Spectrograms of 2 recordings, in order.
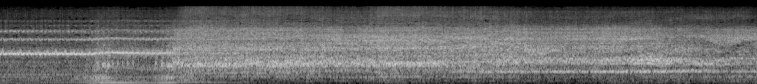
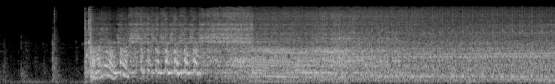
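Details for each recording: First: Old Ford Laser engine revved: loud harsh squeal from a loose, slipping alternator (fan) belt that cuts off sharply; rubber residue from belt wear on the timing cover; fixed by adjusting belt tension. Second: Car engine at idle and revved, headlights on to load the alternator, after adjusting the fan (alternator) belt tension: it catches and runs steadily with no squeal or chirp, and the belt no longer slips. Normal running.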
